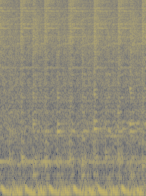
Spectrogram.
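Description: Hardcore electronic music from a DJ set: a fast kick drum, each hit a short falling boom, about four a second, under a held synth tone.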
